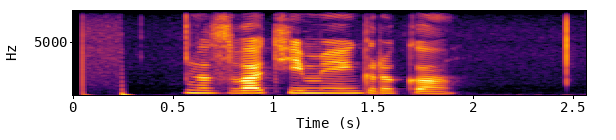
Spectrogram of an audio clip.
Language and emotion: Russian, neutral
